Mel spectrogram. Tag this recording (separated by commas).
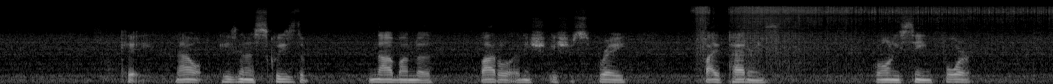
Spray, Speech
